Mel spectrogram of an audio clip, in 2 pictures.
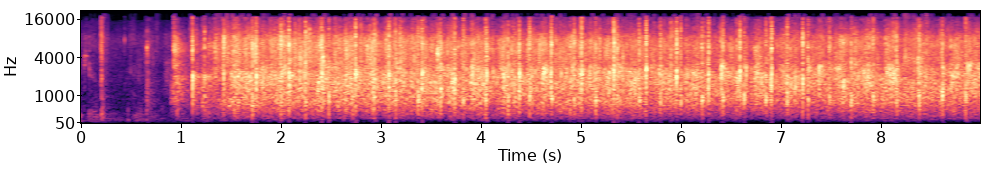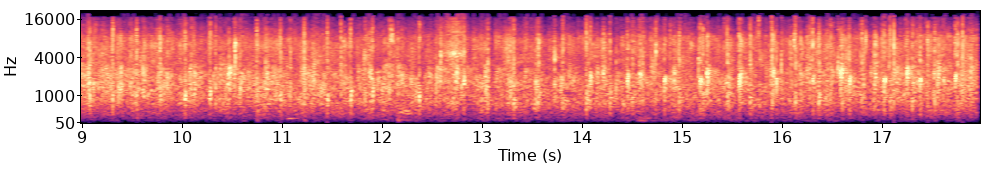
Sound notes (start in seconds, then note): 10.3 applause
